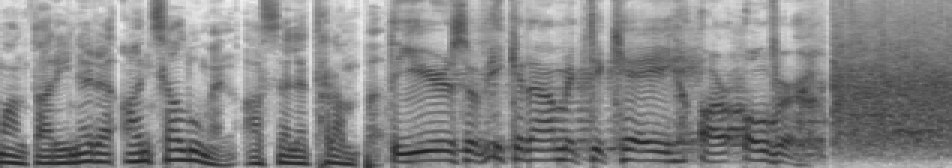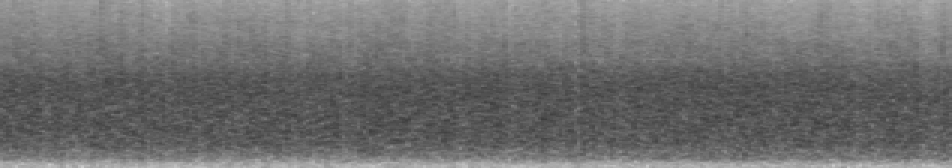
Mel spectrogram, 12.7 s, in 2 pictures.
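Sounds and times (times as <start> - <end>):
speech: 0.0 - 5.6
Republican legislators applauding Donald Trump's address: 5.5 - 12.6.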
